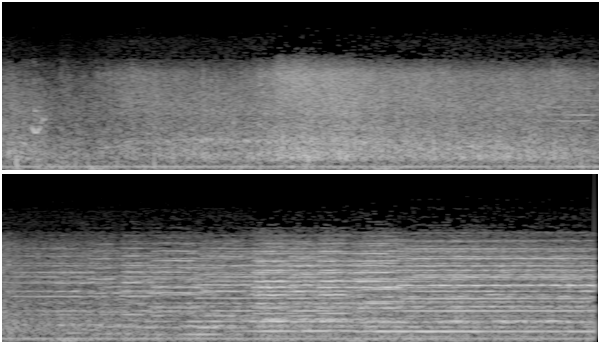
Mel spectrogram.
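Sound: crashing ocean waves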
